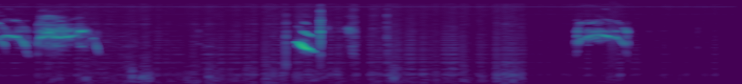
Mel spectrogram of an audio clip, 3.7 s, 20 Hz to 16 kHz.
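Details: Osprey nest in Pohjois Satakunta, Finland, on June 10, 2024, as the male brings fish for breakfast. A few high arched whistles are heard, with a sharp rising squeal in the middle and faint low rustling.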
